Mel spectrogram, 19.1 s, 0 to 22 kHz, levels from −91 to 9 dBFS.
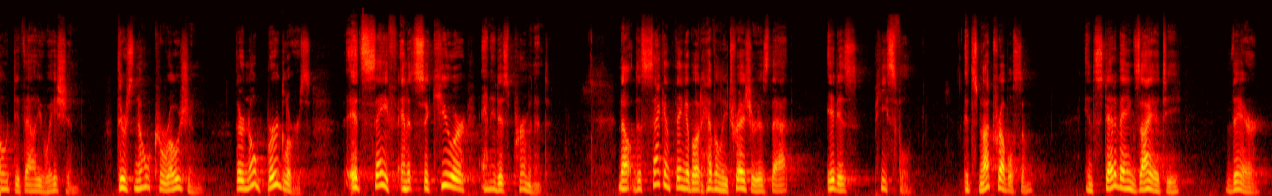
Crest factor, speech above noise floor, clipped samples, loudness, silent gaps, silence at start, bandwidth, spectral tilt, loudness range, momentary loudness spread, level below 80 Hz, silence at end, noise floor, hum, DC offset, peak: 20 dB; 39 dB; under 0.1%; -28 LUFS; none; 0 s; 16 kHz; -5.5 dB/octave; 4 LU; 15 LU; -64 dBFS; 0.2 s; -67 dBFS; none; under 0.1%; -10 dBFS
